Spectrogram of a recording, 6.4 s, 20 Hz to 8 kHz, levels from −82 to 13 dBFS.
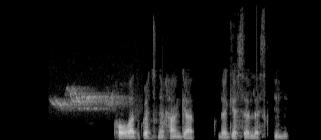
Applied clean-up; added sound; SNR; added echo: none; Bird; 10 dB; none.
